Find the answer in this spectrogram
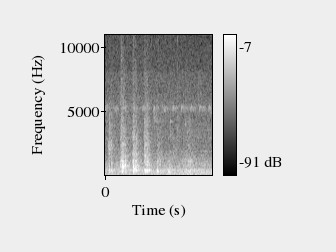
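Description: People sipping and swallowing from glasses: a few short, soft mouth and swallowing sounds in the first second or so, then quiet room.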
